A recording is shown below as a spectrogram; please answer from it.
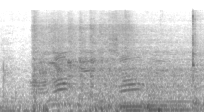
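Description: Street cello playing, its low notes partly covered near the start by a rush of traffic noise and nearby voices, then clearly sounding again from about halfway through.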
